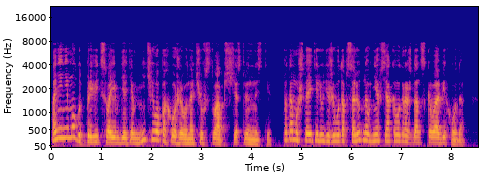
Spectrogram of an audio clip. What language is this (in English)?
Russian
